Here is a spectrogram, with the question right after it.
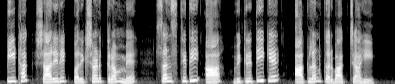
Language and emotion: Maithili, neutral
